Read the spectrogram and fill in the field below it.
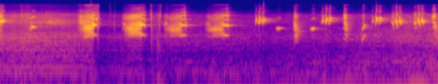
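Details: Long-tailed shrike lure sound used for trapping wild shrikes: loud harsh rasping bursts, then a fast series of short sharp chirps and high thin notes, irregular, with faint background hiss.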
